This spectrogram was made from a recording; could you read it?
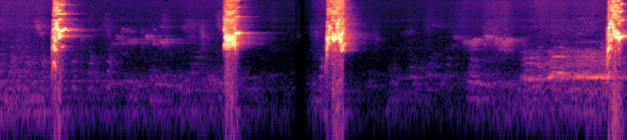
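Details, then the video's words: Javan myna lure call: four raspy, clipped notes at irregular spacing, with a soft low drawn-out sound rising before the last note. "suara BURUNG JALAK KEBO,gacor menggelegar,semua jalak kebo auto nyahut"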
